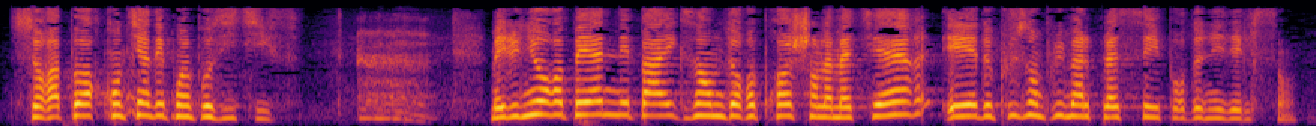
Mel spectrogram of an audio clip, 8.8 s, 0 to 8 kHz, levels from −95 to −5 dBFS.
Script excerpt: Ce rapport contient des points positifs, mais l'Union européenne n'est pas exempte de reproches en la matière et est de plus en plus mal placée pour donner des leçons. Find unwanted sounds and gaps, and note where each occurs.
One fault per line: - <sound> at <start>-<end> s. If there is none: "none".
- throat clearing at 2.4-3.0 s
